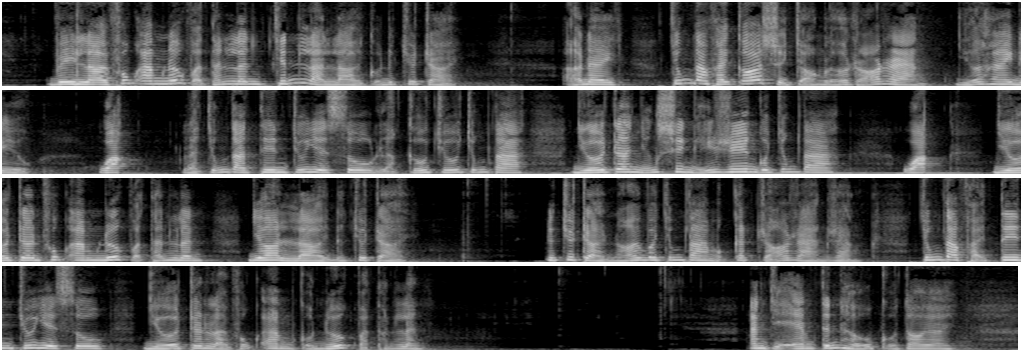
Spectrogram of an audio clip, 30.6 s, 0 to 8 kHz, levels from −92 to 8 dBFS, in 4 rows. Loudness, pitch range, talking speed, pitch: -19 LUFS, 145-220 Hz, 195 wpm, 195 Hz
